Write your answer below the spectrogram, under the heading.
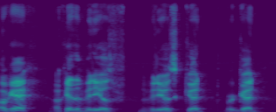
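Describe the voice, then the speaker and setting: On a very clean recording with a silent background, a man with an unremarkable speaking voice talks at a medium pitch and moderate pace with ordinary pitch variation. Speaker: physics instructor. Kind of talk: lecture. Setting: live stream.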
